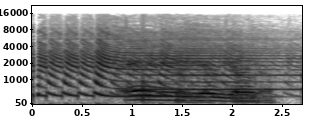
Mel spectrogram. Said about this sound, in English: Hey, where air horns at, man? Turn the air horns up.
